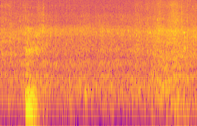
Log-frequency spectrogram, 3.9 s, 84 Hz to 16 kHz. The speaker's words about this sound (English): I got about 25 feet to go, and it's the heaviest of the current. It is ripping through here.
